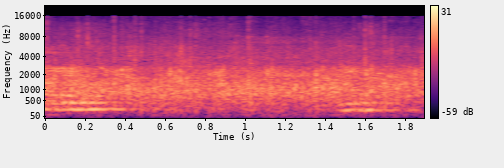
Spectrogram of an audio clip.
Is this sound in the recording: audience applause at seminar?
yes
